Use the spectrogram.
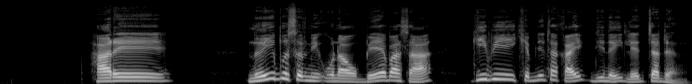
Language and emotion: Bodo, surprised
